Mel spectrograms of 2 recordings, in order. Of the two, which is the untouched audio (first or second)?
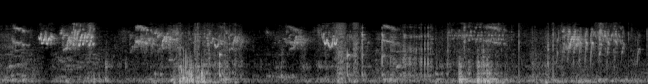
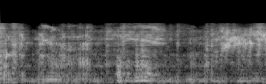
first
